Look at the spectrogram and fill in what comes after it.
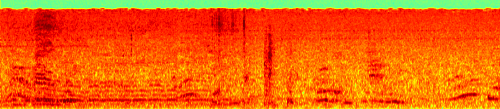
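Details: Several bees buzzing with rising and falling, wavering hums as they fly about, interrupted by scattered ticks and clicks.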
